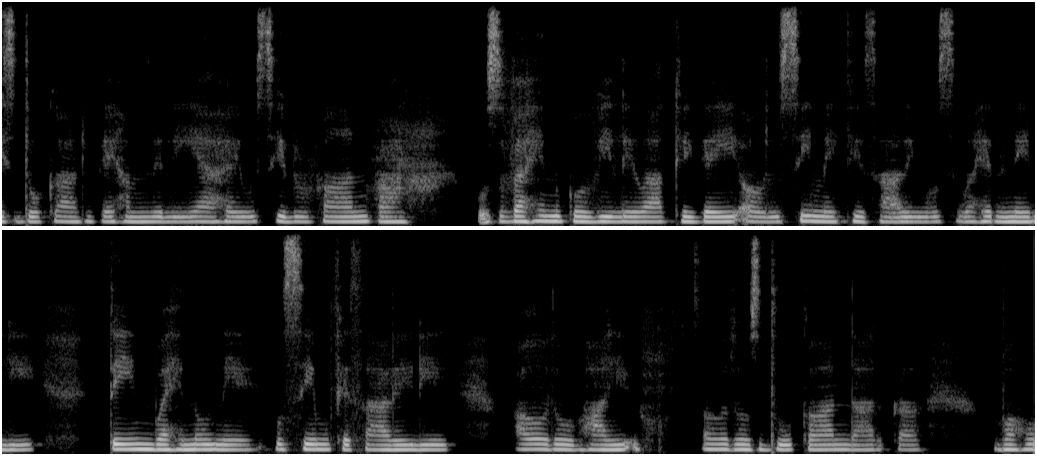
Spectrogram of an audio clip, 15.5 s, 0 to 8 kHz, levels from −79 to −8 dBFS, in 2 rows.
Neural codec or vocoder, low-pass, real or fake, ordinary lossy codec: codec, 16 kHz, 0.5 kbps, X-Codec, HuBERT features, trained on LibriSpeech; none; fake; none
